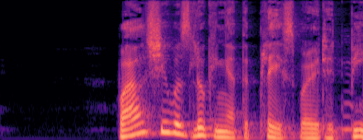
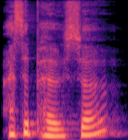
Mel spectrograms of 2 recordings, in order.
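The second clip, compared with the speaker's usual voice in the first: put-on young girl voice; 7 semitones higher than usual. A narrator's reading. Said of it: "said Alice".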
